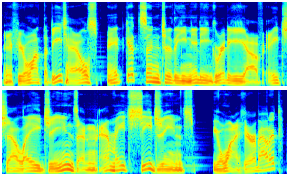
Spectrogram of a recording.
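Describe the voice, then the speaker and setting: A man's voice: fairly low pitch, very animated, moderate pace, few pauses, sharp tone, faint music behind, voice pushed down. A man voicing a laid-back, slangy, know-it-all nerdy teenage boy, sounding a bit distant from the mic.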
